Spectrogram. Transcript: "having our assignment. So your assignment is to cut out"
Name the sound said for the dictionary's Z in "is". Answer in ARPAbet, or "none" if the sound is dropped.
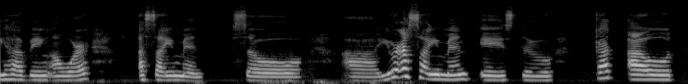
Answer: S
